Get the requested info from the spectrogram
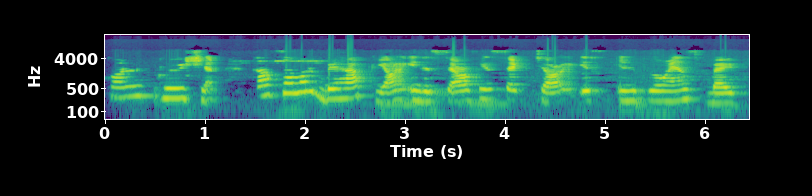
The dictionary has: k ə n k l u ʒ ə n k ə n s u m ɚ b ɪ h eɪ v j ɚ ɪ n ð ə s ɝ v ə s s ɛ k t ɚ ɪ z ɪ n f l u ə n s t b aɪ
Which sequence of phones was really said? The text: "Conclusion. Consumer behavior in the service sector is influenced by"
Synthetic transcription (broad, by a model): k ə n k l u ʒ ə n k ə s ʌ m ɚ b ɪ h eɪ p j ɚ ɪ n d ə s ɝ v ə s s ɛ k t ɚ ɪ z ɪ n f l u ə n s t b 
